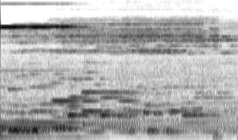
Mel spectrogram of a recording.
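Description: Church worship band music: sustained keyboard chords with a high shimmering wash, swelling at the start and fading away.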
